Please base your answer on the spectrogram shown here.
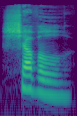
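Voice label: "shovel", English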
